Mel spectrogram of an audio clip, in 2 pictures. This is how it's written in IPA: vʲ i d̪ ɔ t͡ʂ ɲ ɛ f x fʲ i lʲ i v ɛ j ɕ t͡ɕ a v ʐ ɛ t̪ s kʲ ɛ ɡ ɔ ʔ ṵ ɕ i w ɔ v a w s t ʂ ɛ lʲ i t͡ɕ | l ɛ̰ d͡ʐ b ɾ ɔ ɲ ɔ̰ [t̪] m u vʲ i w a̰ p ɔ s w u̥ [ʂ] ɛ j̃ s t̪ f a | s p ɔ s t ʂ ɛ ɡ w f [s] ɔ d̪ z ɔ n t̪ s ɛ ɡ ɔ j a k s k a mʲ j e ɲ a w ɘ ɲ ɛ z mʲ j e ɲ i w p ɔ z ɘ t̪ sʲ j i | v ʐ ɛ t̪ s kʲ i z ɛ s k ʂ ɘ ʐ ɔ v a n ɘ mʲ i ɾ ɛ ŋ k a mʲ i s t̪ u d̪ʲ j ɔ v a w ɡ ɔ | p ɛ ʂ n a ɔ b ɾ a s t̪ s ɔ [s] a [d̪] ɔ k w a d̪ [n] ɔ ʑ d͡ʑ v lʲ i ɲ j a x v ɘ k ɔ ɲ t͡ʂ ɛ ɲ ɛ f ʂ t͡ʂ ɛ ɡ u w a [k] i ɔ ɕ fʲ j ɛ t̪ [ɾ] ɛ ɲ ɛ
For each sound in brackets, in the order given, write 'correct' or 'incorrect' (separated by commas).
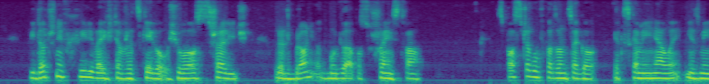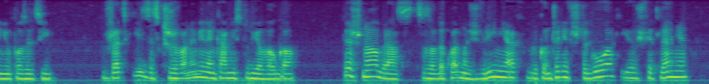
incorrect, correct, incorrect, incorrect, correct, correct, incorrect, incorrect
